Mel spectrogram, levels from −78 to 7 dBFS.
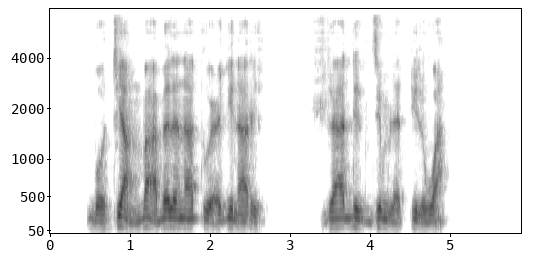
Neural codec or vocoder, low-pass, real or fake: codec, 16 kHz, 4.8 kbps, FACodec; 7.2 kHz; fake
